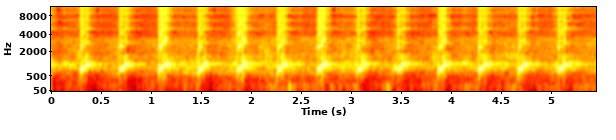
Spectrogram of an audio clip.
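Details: Female white-breasted waterhen ready to mate, repeating a raucous, rising croak steadily, around thirteen notes over the stretch, with faint low rustling between calls.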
